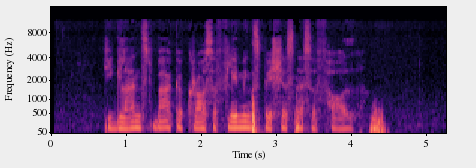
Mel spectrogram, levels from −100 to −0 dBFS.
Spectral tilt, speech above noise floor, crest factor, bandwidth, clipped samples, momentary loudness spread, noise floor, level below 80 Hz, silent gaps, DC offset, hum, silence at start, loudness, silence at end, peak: -5.5 dB/octave; 38 dB; 26 dB; 11.5 kHz; under 0.1%; 14 LU; -72 dBFS; -48 dBFS; none; under 0.1%; none; 0.7 s; -35 LUFS; 0.85 s; -10 dBFS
